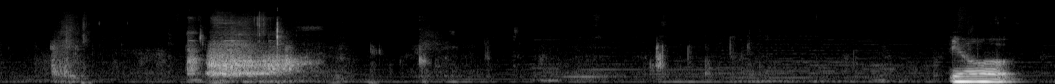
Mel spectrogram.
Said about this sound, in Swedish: Låter som en valp. Mm. Jag har aldrig hört om en valp som lever under jord.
